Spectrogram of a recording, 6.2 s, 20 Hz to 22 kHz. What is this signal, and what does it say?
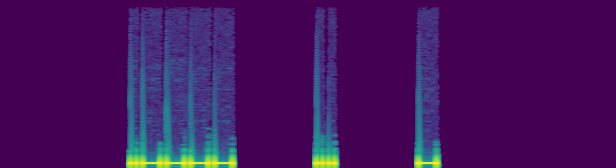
Morse code, heard as a keyed tone, about 20 wpm, spaced as for 8 wpm, 700 Hz. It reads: 1IT
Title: 127 Lesson 21e - Number 6 - Three Characters 20wpm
